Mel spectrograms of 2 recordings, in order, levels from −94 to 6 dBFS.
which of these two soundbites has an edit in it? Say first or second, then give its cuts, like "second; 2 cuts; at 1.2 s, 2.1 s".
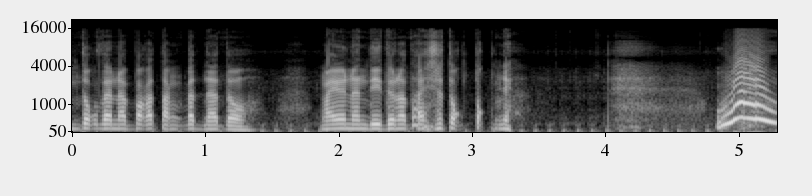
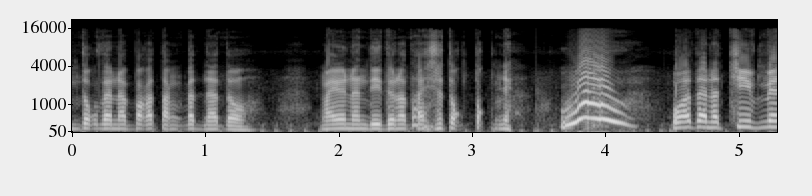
second; 2 cuts; at 3.5 s, 4.3 s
